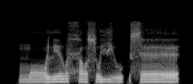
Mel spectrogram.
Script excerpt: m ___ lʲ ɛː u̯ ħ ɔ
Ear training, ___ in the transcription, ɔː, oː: ɔː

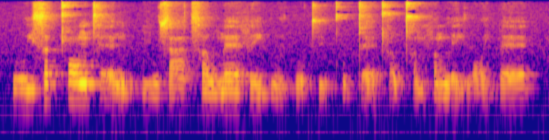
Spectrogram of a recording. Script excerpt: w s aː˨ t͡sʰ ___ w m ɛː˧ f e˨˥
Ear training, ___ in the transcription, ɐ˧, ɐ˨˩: ɐ˧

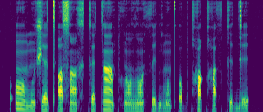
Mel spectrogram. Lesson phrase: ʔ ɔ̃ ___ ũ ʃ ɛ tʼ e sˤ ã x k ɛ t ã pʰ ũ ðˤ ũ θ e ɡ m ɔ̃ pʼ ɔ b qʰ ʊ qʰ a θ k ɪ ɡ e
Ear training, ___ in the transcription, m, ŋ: m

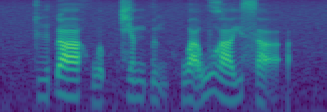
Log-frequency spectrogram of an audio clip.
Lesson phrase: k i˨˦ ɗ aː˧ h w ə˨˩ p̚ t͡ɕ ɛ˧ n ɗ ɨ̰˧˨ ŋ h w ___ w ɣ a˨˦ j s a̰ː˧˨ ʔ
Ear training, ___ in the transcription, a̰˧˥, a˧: a̰˧˥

